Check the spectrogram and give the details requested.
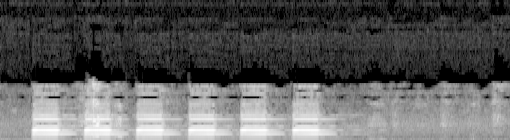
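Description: Car horn honking six times in quick succession, about two short toots a second, all on the same steady pitch, then stopping.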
